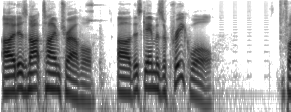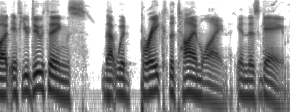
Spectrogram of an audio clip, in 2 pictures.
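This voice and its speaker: A man's voice: mid-range voice, expressive, unhurried, fairly bright tone, clean tone, no echo, faint music behind. A young man casually commenting on his gameplay in a goofy, rambling way, often muttering to himself. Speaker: let's play streamer.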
